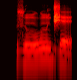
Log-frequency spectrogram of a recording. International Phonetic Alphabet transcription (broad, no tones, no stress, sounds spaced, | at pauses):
z ũ w ũ d͡ʒ ɛ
